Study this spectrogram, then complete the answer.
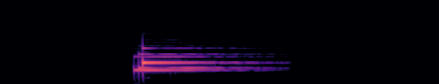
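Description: A computer alert chime rings once and fades.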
